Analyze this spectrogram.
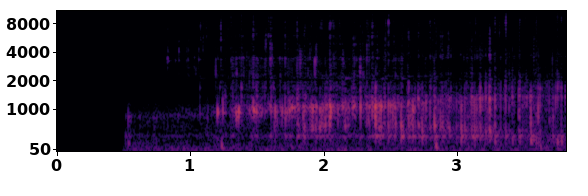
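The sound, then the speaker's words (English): Tea pours steadily into a cup, a continuous splashing trickle that starts after a brief silence and grows fuller, with no voices. “Tea's ready. I'll pour you some.”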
